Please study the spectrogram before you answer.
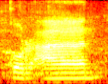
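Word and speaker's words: القرآن: 이것도 사실 영어권 발음에서 온 거예요. 영어에서 이제 뭐 코란, 쿠란 이렇게 하는데요. 사실 아랍어로는 꼬르안이에요. 꼬르안.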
